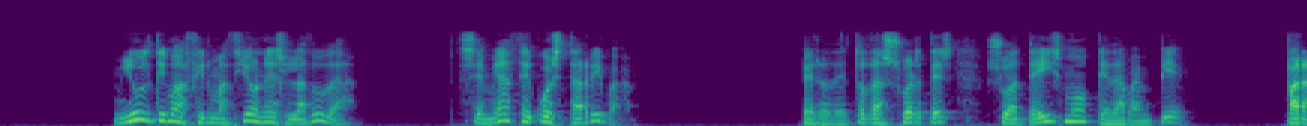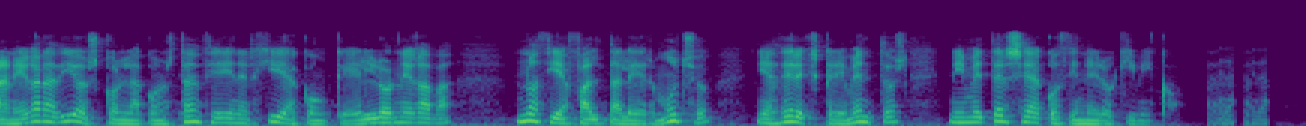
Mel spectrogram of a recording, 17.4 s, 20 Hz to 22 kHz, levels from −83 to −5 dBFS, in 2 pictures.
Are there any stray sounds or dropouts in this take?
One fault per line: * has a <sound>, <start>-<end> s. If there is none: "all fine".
* has a laugh, 16.8-17.2 s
